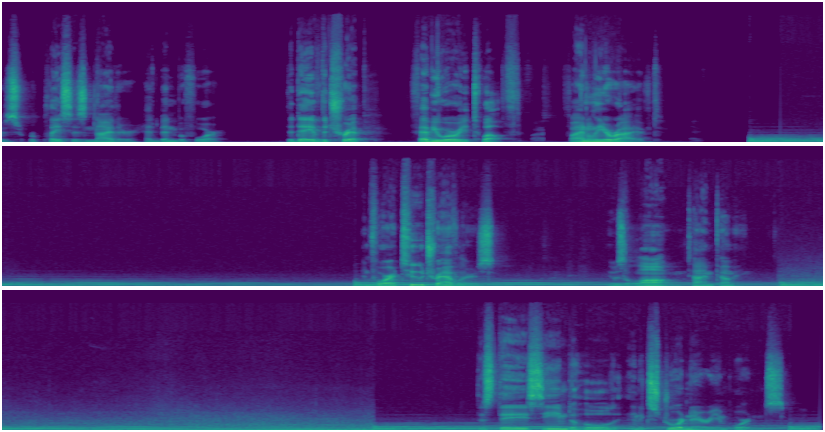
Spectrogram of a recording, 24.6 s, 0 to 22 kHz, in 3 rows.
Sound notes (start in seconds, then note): 17.5 car noise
